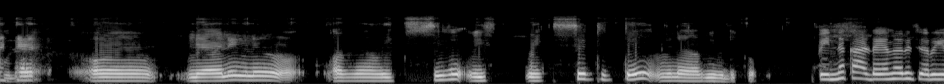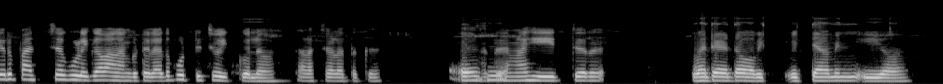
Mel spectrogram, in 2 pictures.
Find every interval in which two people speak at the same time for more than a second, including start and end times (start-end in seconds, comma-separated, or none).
none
